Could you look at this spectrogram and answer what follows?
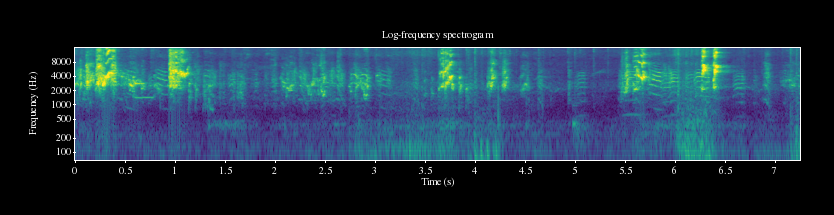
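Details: While eating boiled rice, lovebirds give loud, shrill chirp bursts at irregular intervals, separated by quieter twittering and pecking clicks.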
